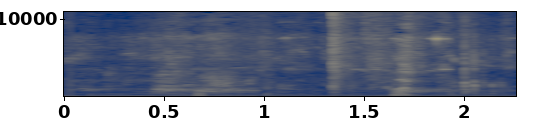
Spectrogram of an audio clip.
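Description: A dog gives two short barks, the first about two-thirds of a second in and the second about a second and a half in.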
